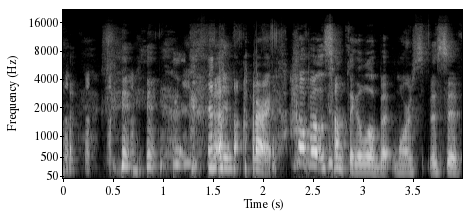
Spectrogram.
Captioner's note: laughs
